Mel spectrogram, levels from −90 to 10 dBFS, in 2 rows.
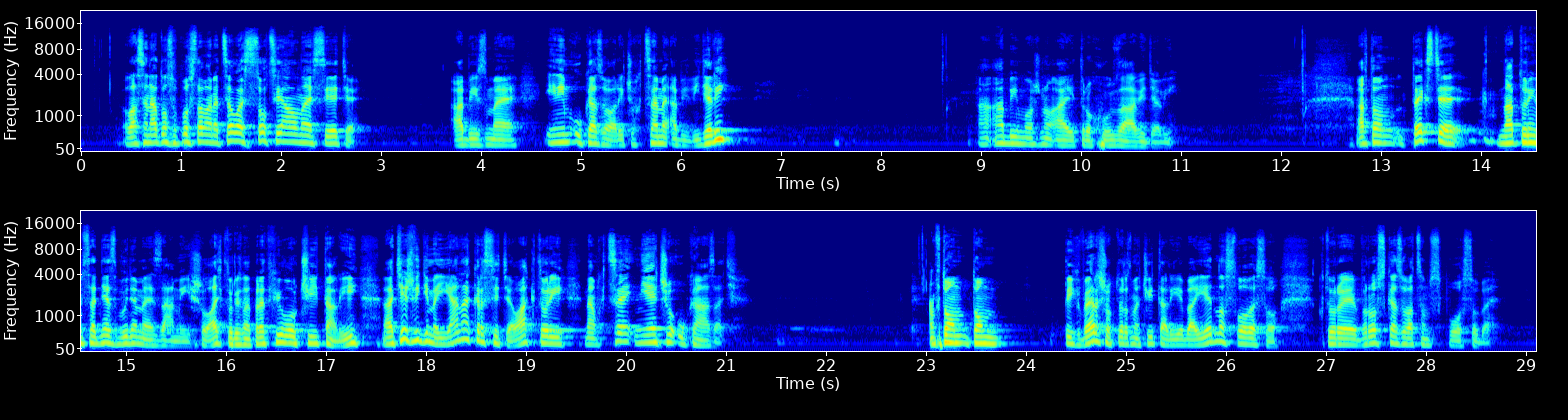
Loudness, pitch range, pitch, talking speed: -33 LUFS, 135-175 Hz, 155 Hz, 130 wpm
